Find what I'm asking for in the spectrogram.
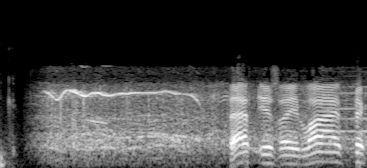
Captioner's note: cheers and applause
